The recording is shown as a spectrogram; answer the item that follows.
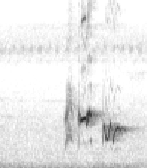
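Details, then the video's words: Quick lure call of a sooty-headed bulbul meant to attract wild birds: a clipped chirp then a bright note sliding down into a burry trailing phrase, low hum underneath. "Suara Panggilan Kutilang Memanggil Burung Liar ‼️ Pikat Kutilang Cengkram"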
